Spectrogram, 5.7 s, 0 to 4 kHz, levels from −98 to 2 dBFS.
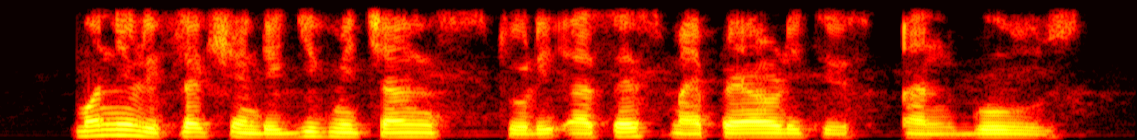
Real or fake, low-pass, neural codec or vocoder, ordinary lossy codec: real; 3.6 kHz; none; none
